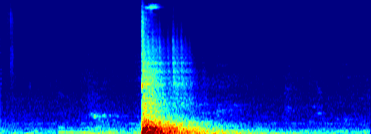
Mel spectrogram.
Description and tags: industrial skipbin close reverb
skip bin being closed. left to ring for reverb.
bin, close, industrial, reverb, skip-bin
